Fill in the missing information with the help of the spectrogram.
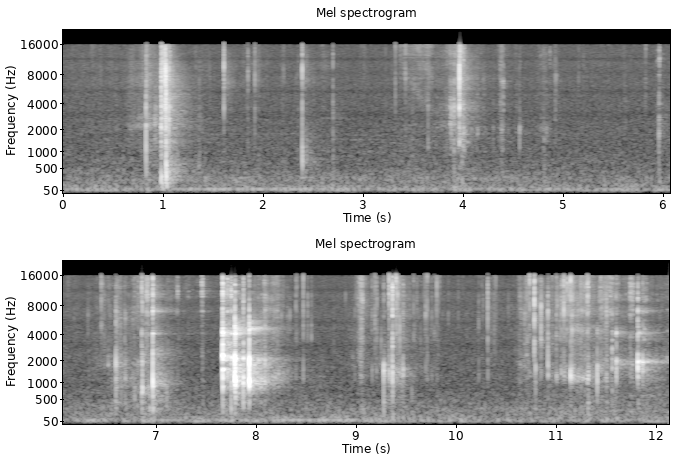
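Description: A plastic toy egg packed with foam-bead clay being squeezed and pried open by hand: irregular crackles and crunches of the shell and foam beads. The loudest burst comes about eight seconds in, and a run of small crackles follows near the end.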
